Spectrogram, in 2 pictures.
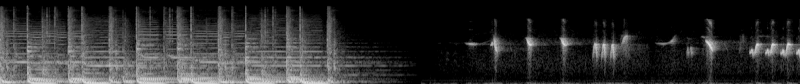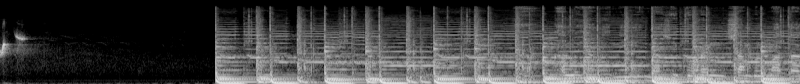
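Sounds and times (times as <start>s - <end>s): small bird chirping: 4.4s - 10.2s.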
